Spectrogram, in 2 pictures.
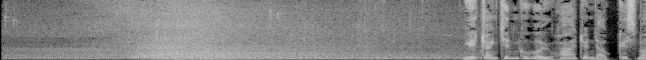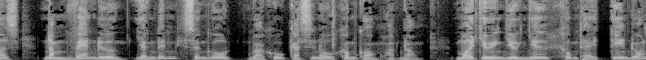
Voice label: vietnamese; gravestones reveal christmas islands long chinese history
